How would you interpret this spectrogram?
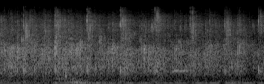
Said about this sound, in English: Now, It's worth giving, but if you're going to clap on it, don't pity pat him. Give him a hand, because God loved us that much.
